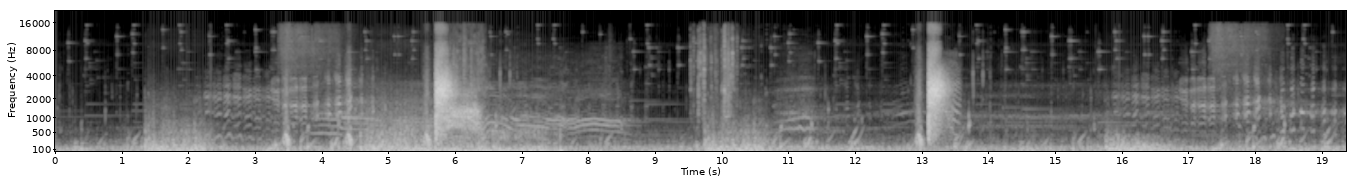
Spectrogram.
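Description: Hands punch toy figures with dull thumps.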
